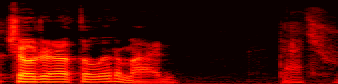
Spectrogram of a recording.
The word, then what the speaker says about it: thalidomide: the late 1950s, as women who had taken thalidomide during pregnancy.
